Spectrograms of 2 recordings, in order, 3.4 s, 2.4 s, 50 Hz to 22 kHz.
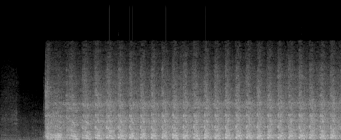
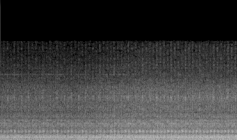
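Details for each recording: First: Toyota Vigo with 1KD diesel, towed in, cranks but won't start: even cranking about three compressions a second for six seconds, never catches. Timing belt was intact and a new part didn't help, so the injection pump is blamed; pump to be removed and repaired. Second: Toyota Vigo 1KD diesel after an injection pump rebuild, idling to reach temperature before pump relearn and a road test: even, steady idle clatter with no uneven beats or misses; sounds healthy.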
